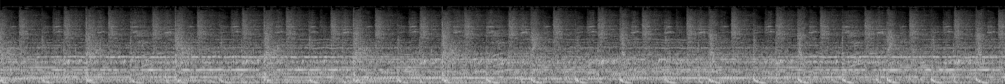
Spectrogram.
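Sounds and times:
hi-hats: 0.0 - 10.0.

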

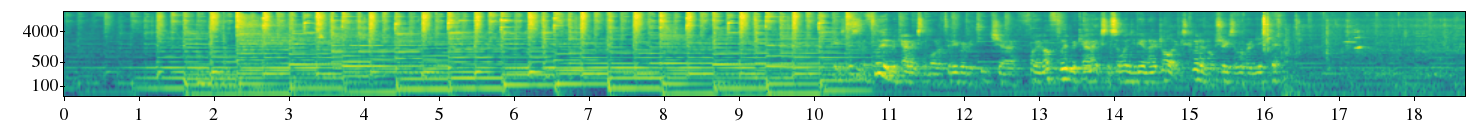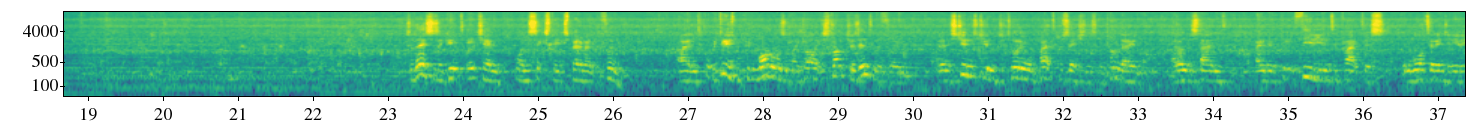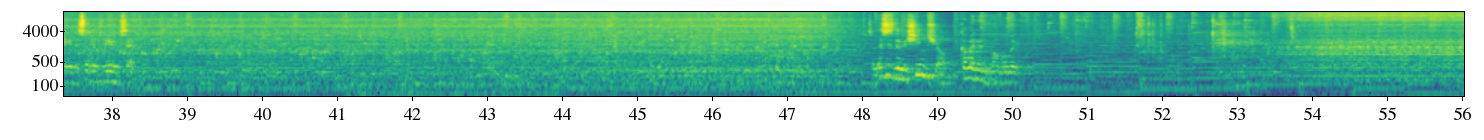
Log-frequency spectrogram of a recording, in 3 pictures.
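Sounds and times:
pump humming: 0.0 - 48.1, 52.6 - 56.0
water rushing through channel: 7.2 - 48.9, 52.8 - 56.0.

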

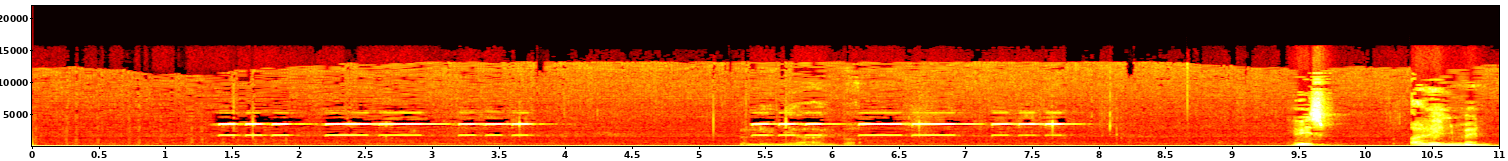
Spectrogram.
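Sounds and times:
low electrical hum: 0.0 - 11.0
high electronic beeping: 1.4 - 3.9, 5.3 - 7.9.

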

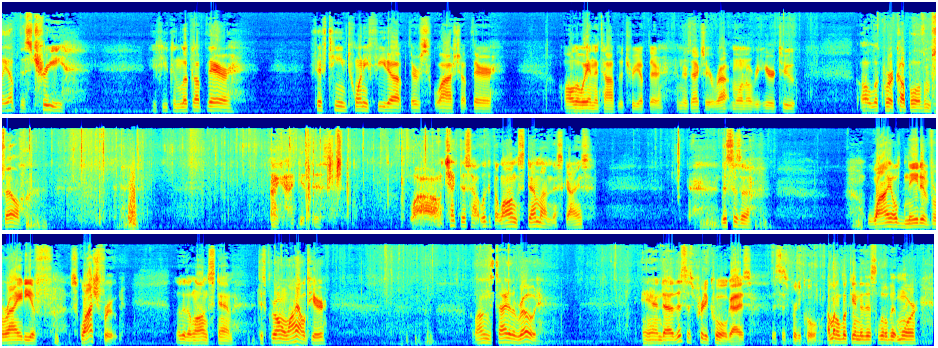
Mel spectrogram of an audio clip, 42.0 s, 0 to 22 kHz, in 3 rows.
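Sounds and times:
footsteps crunching through dry leaves: 12.9 - 21.4, 31.9 - 42.0.

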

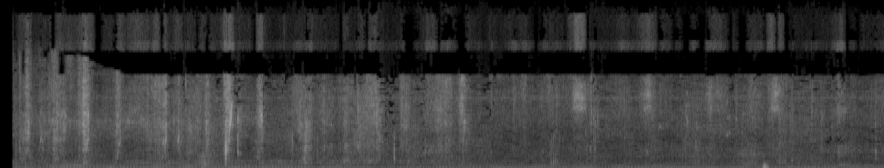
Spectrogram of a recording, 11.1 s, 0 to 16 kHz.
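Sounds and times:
puppy gnawing a shoe: 0.2 - 11.0.

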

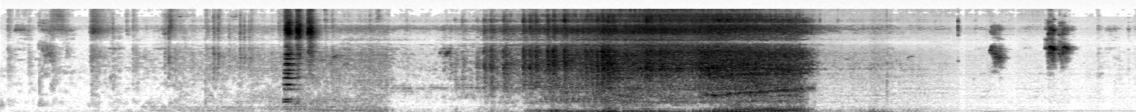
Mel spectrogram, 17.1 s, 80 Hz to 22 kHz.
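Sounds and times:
vehicle engine passing: 1.9 - 14.2
vehicle horn toot: 4.2 - 4.9.

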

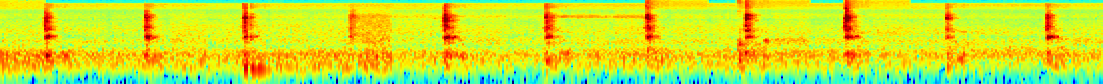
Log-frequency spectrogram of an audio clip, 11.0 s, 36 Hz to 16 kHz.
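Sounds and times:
clock ticking: 0.0 - 3.7, 4.3 - 11.0.

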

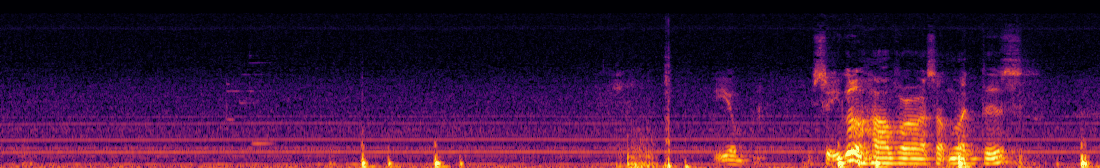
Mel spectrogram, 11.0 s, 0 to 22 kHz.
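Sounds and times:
faint steady hum: 0.0 - 11.0
soft low thumps: 3.2 - 4.8, 8.1 - 11.0.

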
